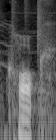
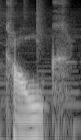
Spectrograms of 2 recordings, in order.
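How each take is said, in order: First: The word is said without any L sound. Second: The word is said with a clear L sound. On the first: It is the English pronunciation. "but in English, it's cock" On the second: It is read the way a Russian reader would read it. "if you read it like bluntly, like in Russian"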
